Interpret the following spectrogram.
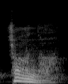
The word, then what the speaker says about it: Chan: It's the Japanese pronunciation of what was originally the Sanskrit word dhyana, D-H-Y-A-N-A, and which the Chinese pronounced as chana, and then shortened to chan.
